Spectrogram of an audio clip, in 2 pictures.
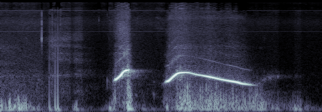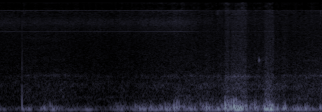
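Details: Pet Amazon parrot indoors giving two clear whistled notes: a short upward slide, then a longer note that rises and glides smoothly down, followed by quiet room noise.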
